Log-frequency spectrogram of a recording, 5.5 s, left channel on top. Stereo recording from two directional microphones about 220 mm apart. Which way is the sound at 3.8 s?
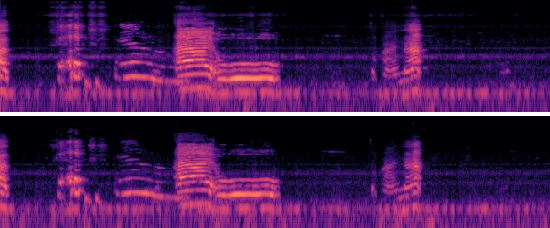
10° left (ahead or behind).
